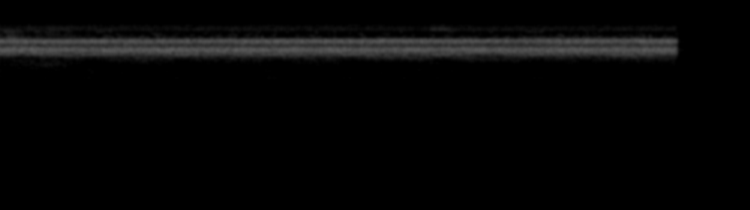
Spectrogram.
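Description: Insects in a Costa Rican rainforest produce a continuous high, shrill buzzing trill that holds steady over a low background hum, then abruptly cuts off just before the end.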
